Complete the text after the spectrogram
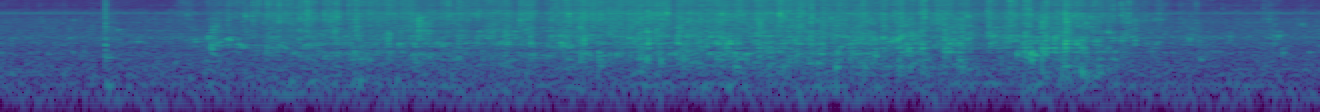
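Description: Water pours onto rice in a metal pot.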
